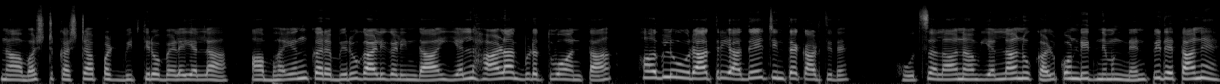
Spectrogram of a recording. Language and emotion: Kannada, fearful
